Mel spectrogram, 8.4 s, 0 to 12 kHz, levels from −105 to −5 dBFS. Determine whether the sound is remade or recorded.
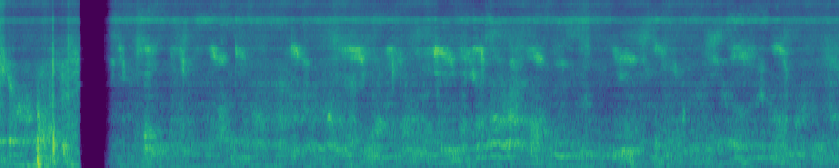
remade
